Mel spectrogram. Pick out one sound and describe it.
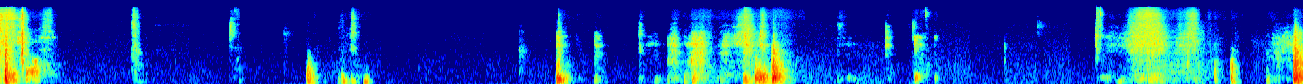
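Books knock and shuffle against a shelf.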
